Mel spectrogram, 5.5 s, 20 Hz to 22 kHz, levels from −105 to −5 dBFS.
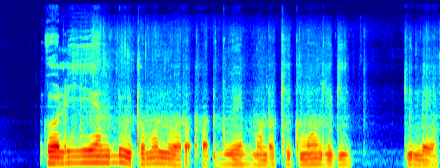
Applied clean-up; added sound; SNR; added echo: neural mask model RNNoise.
